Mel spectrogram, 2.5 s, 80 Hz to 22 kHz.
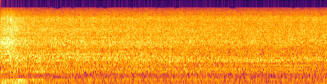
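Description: A 2005 Proton Waja 1.6i MMC engine runs at a steady idle after an engine flush, a close, constant rumble with no speech.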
